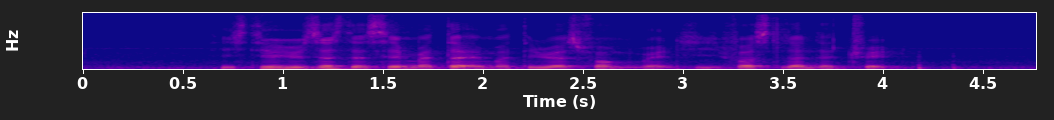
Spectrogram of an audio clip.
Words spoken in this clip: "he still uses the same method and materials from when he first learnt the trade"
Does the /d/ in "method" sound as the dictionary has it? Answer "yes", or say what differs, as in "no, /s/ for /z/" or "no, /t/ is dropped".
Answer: no, /d/ is dropped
